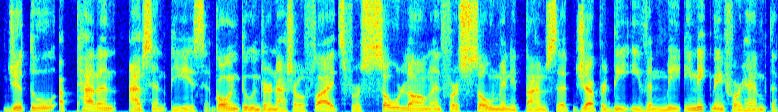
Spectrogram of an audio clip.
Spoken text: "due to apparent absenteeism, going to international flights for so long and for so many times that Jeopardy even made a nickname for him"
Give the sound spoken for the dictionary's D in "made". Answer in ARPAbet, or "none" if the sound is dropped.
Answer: none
